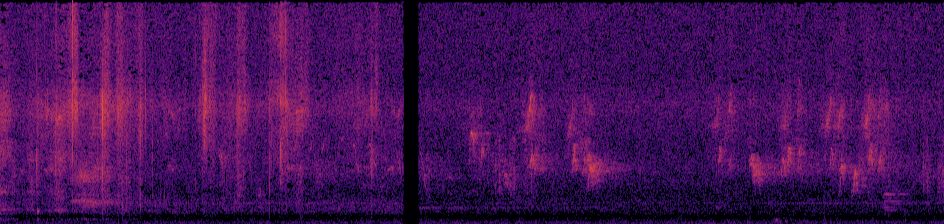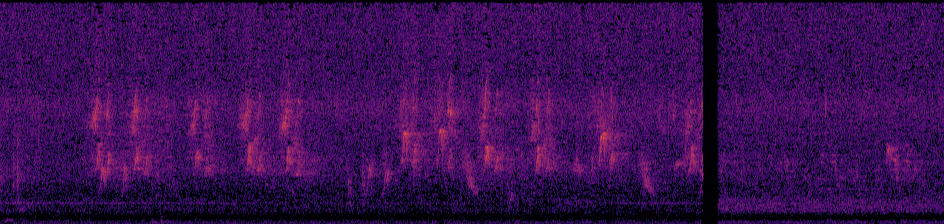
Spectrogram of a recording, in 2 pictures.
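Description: Near silence outdoors, with faint small birds chirping here and there in the background. The sound drops out completely twice, very briefly.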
